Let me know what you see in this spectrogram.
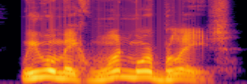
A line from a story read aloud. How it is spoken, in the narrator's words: I said firmly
